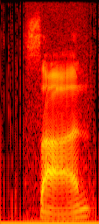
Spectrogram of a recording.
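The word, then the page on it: san: tone 3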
